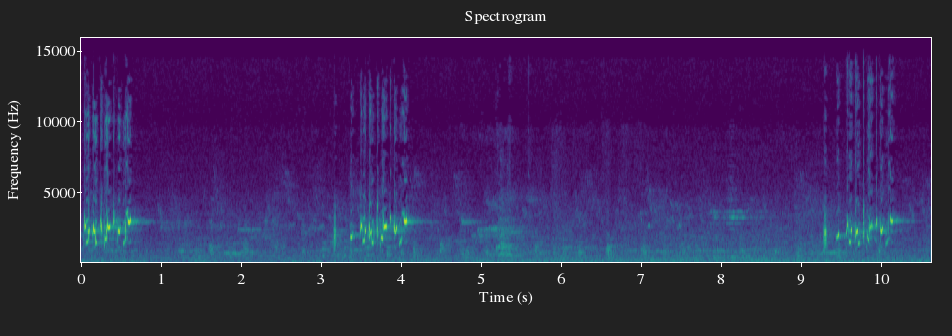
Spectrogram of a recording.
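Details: Captive-bred bulbul from the 2018 breeding season singing short, bright whistled phrases of quick chirping notes, three bursts spaced roughly three seconds apart, with quiet background between.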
